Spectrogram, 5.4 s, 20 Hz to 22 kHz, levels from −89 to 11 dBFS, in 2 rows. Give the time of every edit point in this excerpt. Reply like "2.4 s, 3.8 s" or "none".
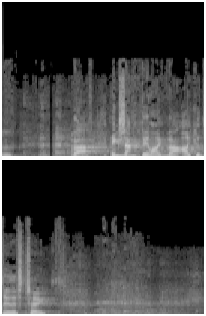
0.9 s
